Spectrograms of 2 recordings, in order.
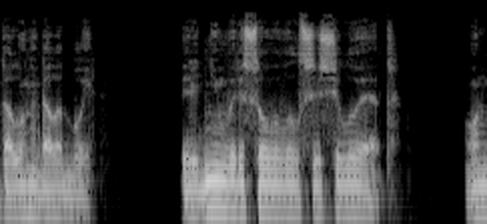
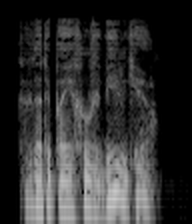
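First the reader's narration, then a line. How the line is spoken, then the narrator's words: Quiet, scribe. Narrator (Russian): тихо произнес писарь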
